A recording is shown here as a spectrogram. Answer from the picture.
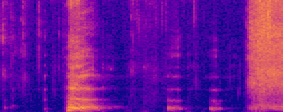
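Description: A man's short burst of laughter, followed by a couple of quieter chuckles, then a brief breathy hiss near the end.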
